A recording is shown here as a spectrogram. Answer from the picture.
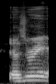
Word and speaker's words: Desarie: that right is it Desiree's that's how it's pronounced yes that's right that's correct Desiree and we are going to talk a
